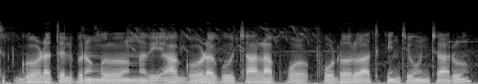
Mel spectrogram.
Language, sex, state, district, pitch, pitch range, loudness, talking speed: Telugu, male, Telangana, Mahabubabad, 105 Hz, 100-105 Hz, -17 LUFS, 140 wpm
